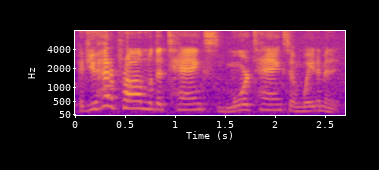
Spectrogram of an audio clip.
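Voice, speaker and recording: A hoarse man in his thirties hosting a gaming channel, rambling through a casual game sale rundown and often correcting himself. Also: sits high, animated, quick pace, bright, forceful tone, slight background noise. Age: 30s. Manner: rambling, self-correcting, upbeat.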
